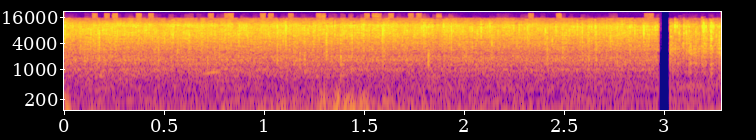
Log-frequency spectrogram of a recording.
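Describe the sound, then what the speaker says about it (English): Seasoned catfish sizzling in a frying pan, a steady close crackle and hiss that runs throughout with a faint voice under it, cut off briefly near the end. "Now that we're done seasoning our catfish, now you can put it on the pan."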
